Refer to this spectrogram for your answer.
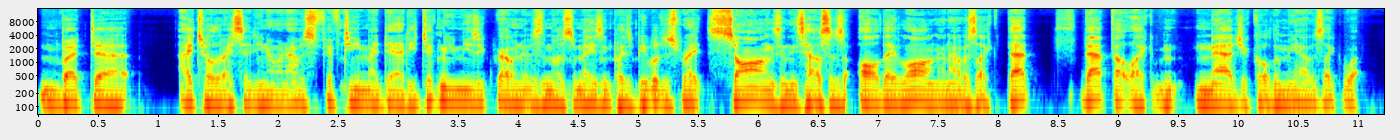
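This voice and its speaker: An American-accented man with a somewhat breathy voice and medium pitch speaks at a very fast pace. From Buffalo, New York, US. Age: 30s. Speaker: singer-songwriter. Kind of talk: podcast interview. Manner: animated storytelling.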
